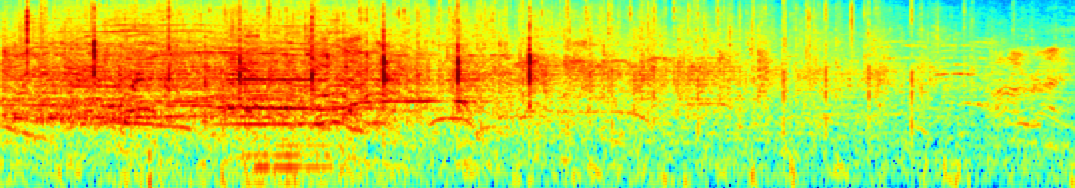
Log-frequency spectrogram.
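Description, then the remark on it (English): An audience applauds a band in a steady, dense wash of clapping, with a few sharper, louder claps standing out. Faint voices murmur underneath, and the applause thins slightly toward the end. “Please give this nice band a nice warm round of applause, please.”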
